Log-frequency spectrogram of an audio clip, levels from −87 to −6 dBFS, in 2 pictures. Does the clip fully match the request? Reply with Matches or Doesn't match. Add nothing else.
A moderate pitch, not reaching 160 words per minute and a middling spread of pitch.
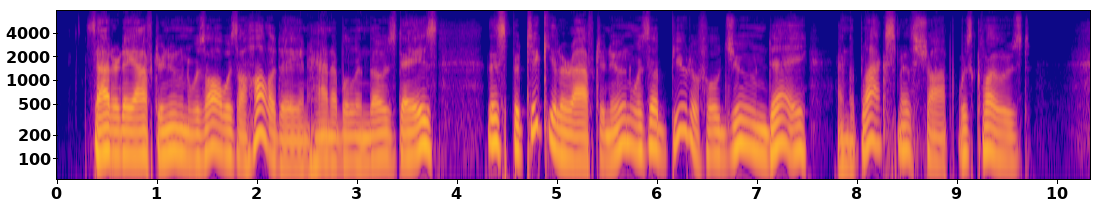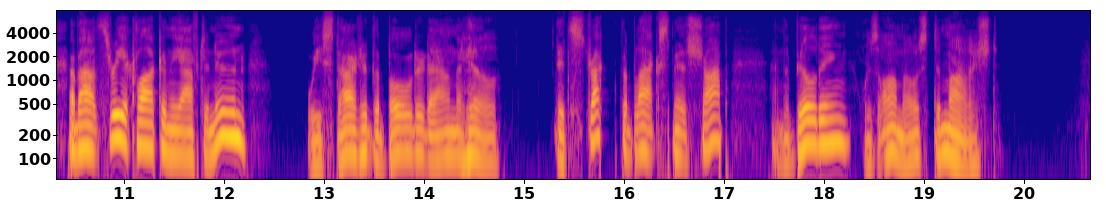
Doesn't match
